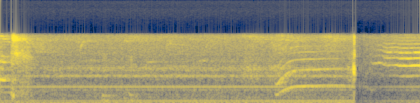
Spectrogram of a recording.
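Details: Quarrelling cats give a drawn-out caterwaul, a rising yowl near the end swelling then holding steady, over a constant low electrical hum; a sharp click cuts in just before the close.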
